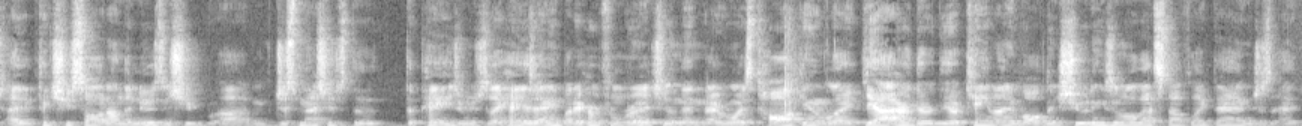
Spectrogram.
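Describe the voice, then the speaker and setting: A man's voice: fairly high pitch, racing, hardly any pauses. A man in his late twenties, a police officer guest, chatting casually on a podcast and acting out quotes as he tells stories. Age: 20s. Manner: animated storyteller, acts out quotes.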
